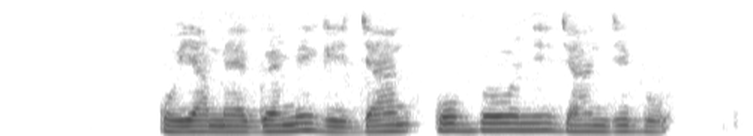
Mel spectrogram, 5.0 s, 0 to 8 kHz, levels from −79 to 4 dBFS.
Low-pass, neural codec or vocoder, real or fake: 7.2 kHz; none; real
